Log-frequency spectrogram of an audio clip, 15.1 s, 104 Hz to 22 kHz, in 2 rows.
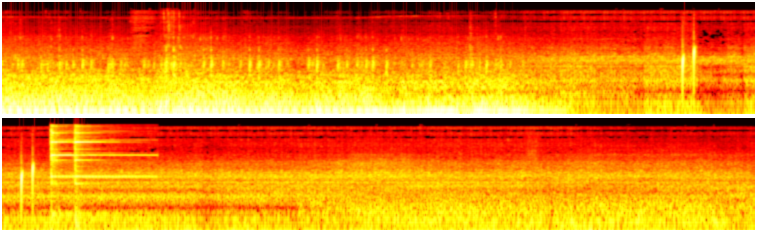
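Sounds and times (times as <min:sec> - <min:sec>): notification bell ding: 0:08.0 - 0:09.1.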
